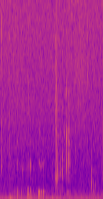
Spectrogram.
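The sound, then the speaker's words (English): Someone drinks water: a handful of soft, wet gulping and swallowing sounds in uneven succession, fairly quiet, with no talking. “Water break.”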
